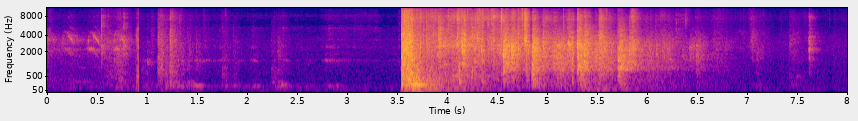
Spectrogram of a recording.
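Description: A large VIP bomb firecracker goes off about three and a half seconds in, with one sharp blast that blows apart the clay pot set over it. Shards clatter and rattle down for two or three seconds afterwards.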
